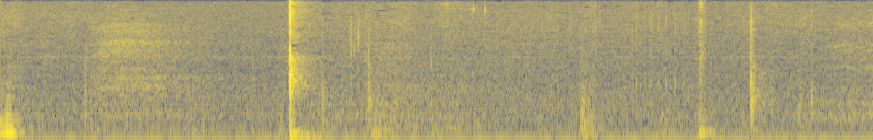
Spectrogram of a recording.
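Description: Small metal clicks as the parts of an XLR connector are fitted together by hand: one sharp click about a second and a half in, then a few fainter ticks.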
